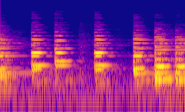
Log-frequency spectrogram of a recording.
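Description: Outro music: a short melody of single keyboard notes, piano-like, each struck and fading, a few played in quick succession.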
